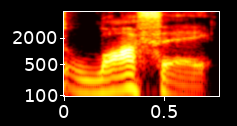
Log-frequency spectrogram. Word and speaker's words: Laufey: He says, "No, Jaffy, it's Laufey."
